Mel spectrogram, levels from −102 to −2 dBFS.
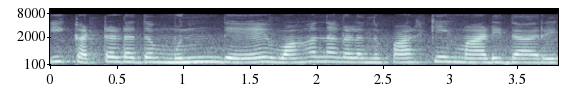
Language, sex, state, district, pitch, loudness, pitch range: Kannada, female, Karnataka, Dakshina Kannada, 240 Hz, -15 LUFS, 235-260 Hz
